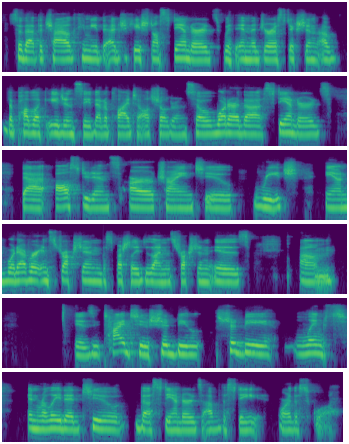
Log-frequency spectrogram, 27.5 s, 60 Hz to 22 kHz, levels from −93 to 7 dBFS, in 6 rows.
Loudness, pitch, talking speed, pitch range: -19 LUFS, 175 Hz, 135 wpm, 170-190 Hz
